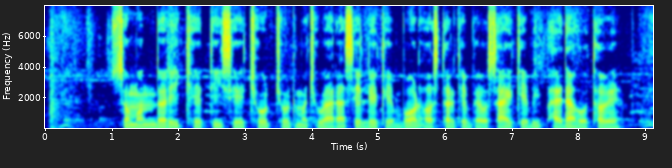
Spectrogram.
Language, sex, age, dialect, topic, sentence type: Bhojpuri, male, 18-24, Northern, agriculture, statement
